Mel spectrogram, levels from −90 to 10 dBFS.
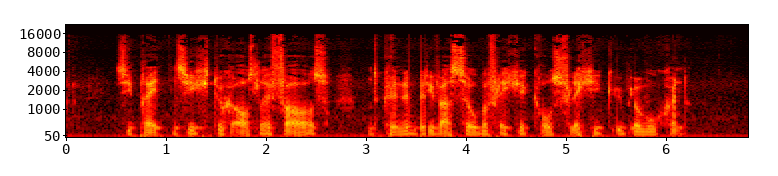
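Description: A speech clip in which audio chunks were delivered out of order: one chunk of about 43 ms arrived three chunks late and played after its successors. The result is a short jumbled stretch with hard joins, at 3.41 to 3.58 s just after "aus und" and again at 5.50 to 5.68 s.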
